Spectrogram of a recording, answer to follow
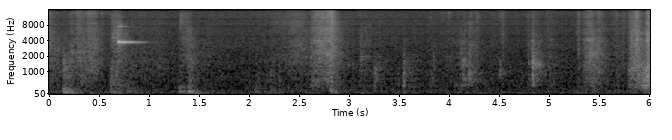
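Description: Faint, scattered clicks and short rustles of trading cards being handled while someone searches through a box of cards, with the loudest rustle near the end.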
